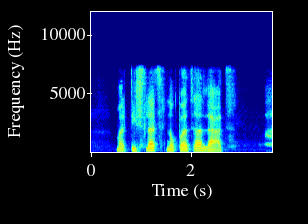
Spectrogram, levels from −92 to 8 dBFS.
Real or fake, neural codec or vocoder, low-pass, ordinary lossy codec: fake; codec, 16 kHz, 0.8 kbps, ZipCodec; 7.2 kHz; MP3, 96 kbps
